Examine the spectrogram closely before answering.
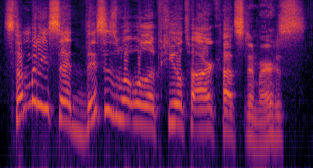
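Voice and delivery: hammed-up executive pitch; mock corporate exec. Friend mocking a company decision, mock exec voice. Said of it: "I'm like".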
